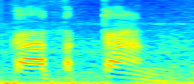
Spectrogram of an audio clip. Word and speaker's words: Katekan: Sebut saja Katekan, pengucapannya cukup mirip, kan? Jangan lupa, Kata-an dan Katekan, yang satu menggunakan 'a', yang lainnya 'e'. Yang lebih rendah adalah Kataan, yang sedikit lebih tinggi adalah Katekan.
